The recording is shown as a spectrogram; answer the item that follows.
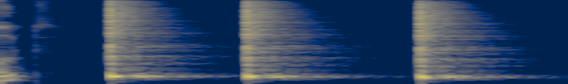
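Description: Homemade tom drum sample played three times from a software sampler: each hit is a short pitched thump with a hissy tail that dies away quickly. It is the re-pitched tonal body of a homemade snare sample, auditioned as its note is changed.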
